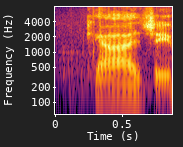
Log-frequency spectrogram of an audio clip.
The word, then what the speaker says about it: Piaggi: Piaggi, that's how you say his name.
